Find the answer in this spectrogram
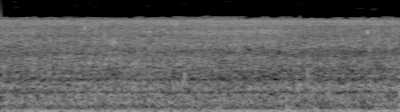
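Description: Steady, even rush of a shallow creek running over gravel, with a low rumble underneath.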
